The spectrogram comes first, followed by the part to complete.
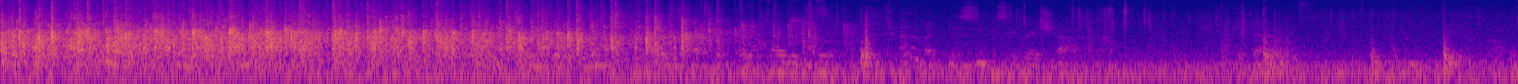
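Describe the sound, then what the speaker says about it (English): A crowd at a police awards ceremony gives a loud round of applause that swells briefly, then thins into scattered claps after about five seconds, with voices murmuring as it dies away. "Round of applause."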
